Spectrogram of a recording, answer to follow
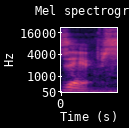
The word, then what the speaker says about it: Zeus: Now, Zeus, actually, Zeus, pronounced Zeus if you go to Greece. Trust me. Z-E-V-S, Zeus.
